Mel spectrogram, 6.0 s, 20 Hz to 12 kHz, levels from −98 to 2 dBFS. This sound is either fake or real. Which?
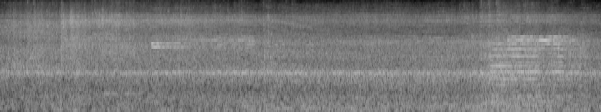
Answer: real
